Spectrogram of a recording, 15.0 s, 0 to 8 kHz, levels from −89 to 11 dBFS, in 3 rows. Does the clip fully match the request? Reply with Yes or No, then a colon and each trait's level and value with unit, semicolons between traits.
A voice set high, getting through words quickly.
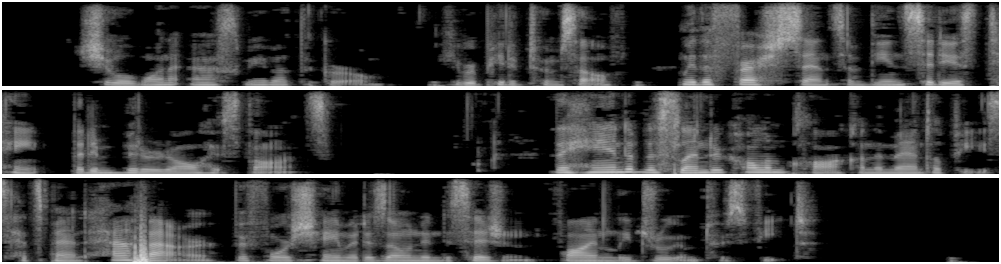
No: medium, 165 Hz; fast, 215 wpm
